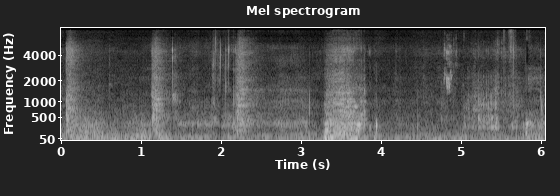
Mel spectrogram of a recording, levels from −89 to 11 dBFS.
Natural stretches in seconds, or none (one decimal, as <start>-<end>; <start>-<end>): 0.0-0.7; 4.4-6.1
